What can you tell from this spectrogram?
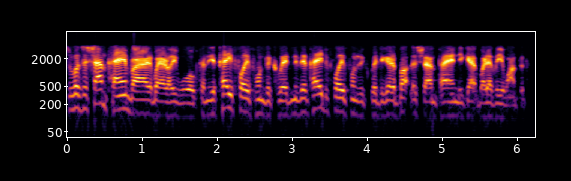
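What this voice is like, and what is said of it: Dublin Irish accent. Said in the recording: “you know I'm from Dublin from the accent”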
